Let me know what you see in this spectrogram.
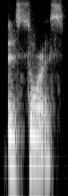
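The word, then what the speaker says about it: sorus: called sore eye or singular isaurus like Brachiosaurus but it's spelled s-o-r-u-s which is kind of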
